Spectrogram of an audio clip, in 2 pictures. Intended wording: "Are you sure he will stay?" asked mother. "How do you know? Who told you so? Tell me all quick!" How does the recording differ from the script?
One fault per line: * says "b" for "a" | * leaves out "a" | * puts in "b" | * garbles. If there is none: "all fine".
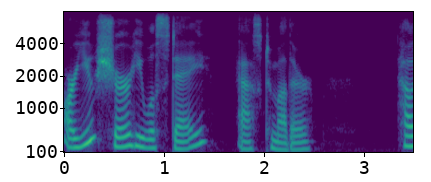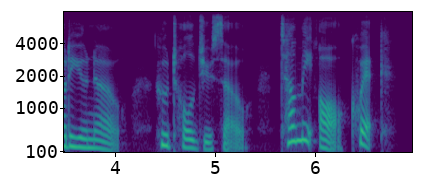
all fine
